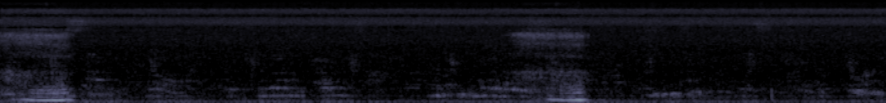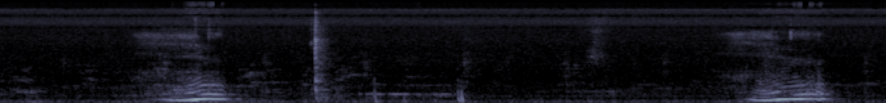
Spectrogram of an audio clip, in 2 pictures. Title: 래브라도 리트리버 코고는 소리 (Labrador’s snoring sound)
